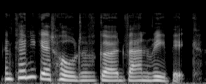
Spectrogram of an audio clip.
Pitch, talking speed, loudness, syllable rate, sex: 210 Hz, 260 wpm, -18 LUFS, 5.1 syllables/s, female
